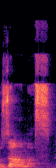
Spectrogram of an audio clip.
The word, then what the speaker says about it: Zamasu: Ball Super, is telling Zamasu, or Zamas, as he's going to be called. That's the proper way to say his name, Zamas.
